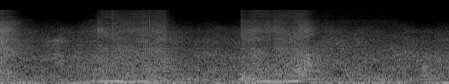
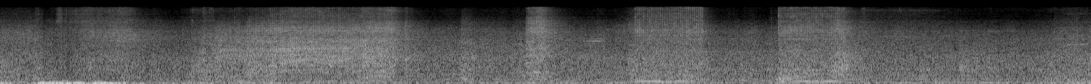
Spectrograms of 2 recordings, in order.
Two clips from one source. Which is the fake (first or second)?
first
